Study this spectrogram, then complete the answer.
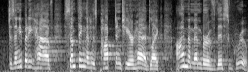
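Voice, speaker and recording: The speaker talks at a fairly quick pace with lively intonation over noticeable background noise. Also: woman, medium pitch for a woman. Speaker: workshop facilitator. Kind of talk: interactive workshop session.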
